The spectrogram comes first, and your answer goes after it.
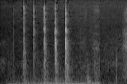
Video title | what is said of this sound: Airframe Aircraft Structural Repairs | you can use it to tap on a composite structure and you should hear a ring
